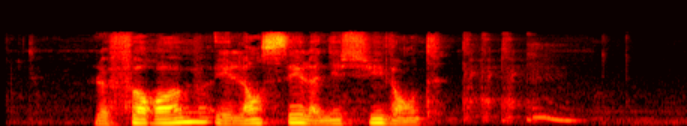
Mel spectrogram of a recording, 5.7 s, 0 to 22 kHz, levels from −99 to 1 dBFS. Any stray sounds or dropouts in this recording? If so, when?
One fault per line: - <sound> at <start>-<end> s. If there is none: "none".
- throat clearing at 3.8-4.9 s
